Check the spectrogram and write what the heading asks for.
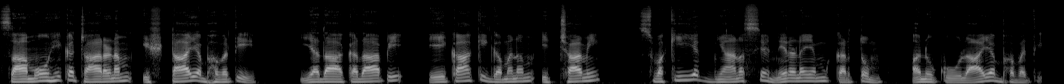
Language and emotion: Sanskrit, neutral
